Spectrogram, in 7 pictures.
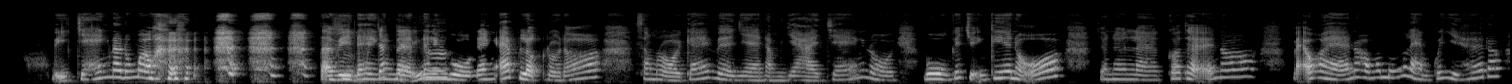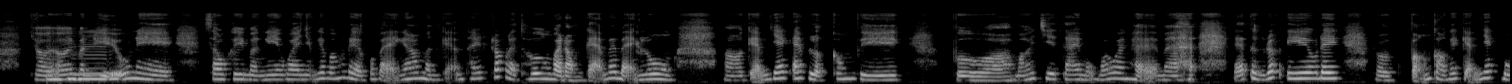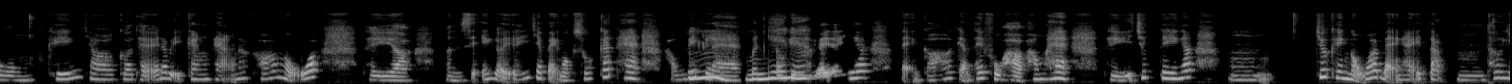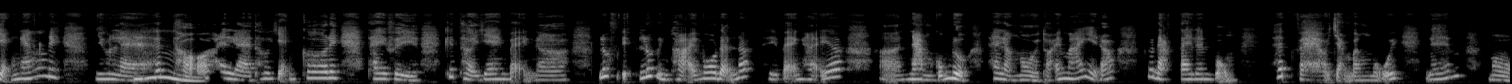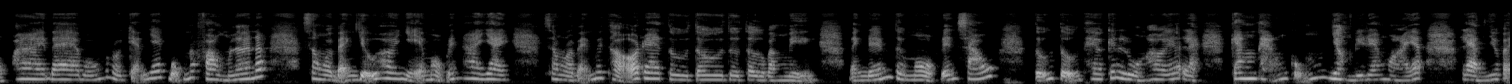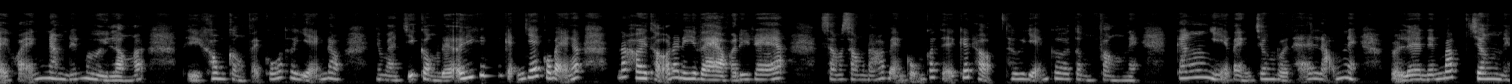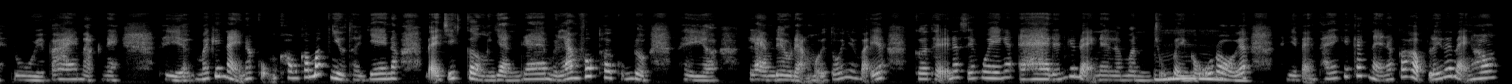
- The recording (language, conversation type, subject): Vietnamese, advice, Làm thế nào để giảm căng thẳng trước khi đi ngủ?
- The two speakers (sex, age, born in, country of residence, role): female, 25-29, Vietnam, Japan, advisor; female, 30-34, Vietnam, Vietnam, user
- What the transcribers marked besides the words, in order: other background noise; tapping; laughing while speaking: "hông?"; laugh; chuckle; laughing while speaking: "mà"; distorted speech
